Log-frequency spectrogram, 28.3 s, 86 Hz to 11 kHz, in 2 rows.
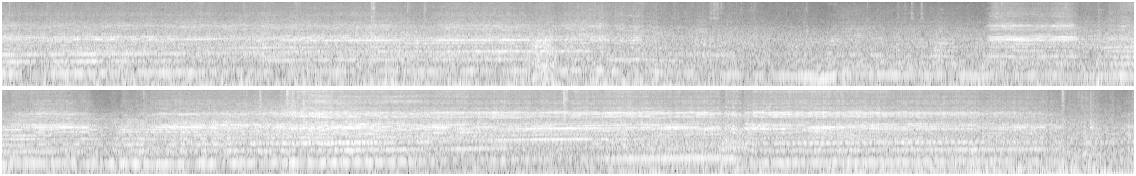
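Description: Spec Miata's 1.8-litre four-cylinder engine, heard from inside the cabin while racing. It runs at high revs, drops in pitch as the car brakes and downshifts near the middle, then pulls back up and steps down once more with an upshift near the end.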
